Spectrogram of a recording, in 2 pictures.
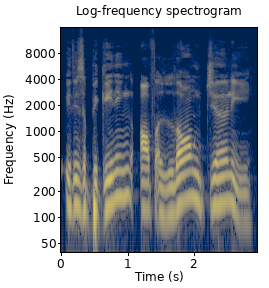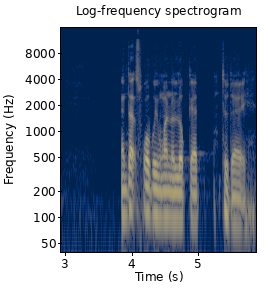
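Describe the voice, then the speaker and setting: A man preaching a sermon in English. He swings between hushed lines and loud ones and keeps asking the congregation rhetorical questions. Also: mid-range voice, expressive, normal speed. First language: Chinese.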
